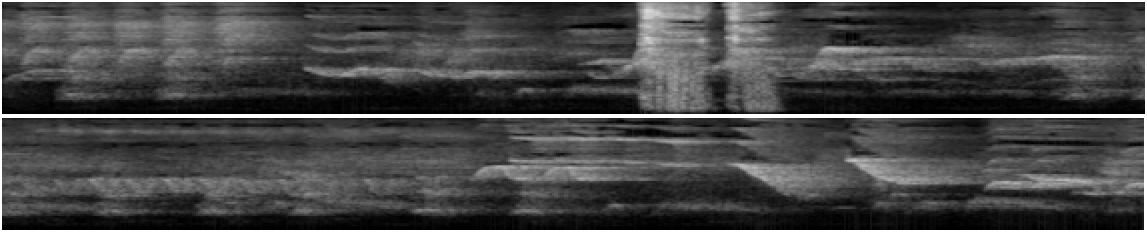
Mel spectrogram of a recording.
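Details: A kept black-throated laughingthrush sings and dances at its peak, pouring out a rich, varied song of slurred whistles and chattering phrases broken once by two sharp knocks.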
